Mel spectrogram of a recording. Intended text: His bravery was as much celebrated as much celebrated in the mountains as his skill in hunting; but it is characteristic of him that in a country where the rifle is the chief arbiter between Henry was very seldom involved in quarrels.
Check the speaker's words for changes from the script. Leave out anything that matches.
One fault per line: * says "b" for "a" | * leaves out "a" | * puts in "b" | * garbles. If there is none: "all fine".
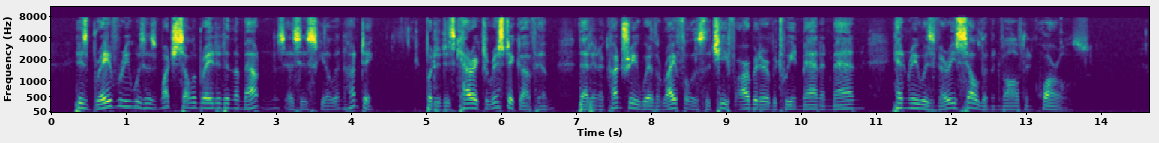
* leaves out "as much celebrated"
* puts in "man and man"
